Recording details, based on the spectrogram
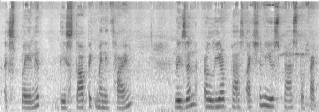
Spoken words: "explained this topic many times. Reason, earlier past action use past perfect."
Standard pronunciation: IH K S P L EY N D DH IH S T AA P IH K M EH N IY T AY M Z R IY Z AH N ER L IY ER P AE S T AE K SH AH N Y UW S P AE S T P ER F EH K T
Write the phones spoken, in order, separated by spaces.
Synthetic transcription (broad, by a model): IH K S P L EY N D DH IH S T AA P IH K M EH N IY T AY M R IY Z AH N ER L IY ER P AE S AE K SH AH N Y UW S P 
